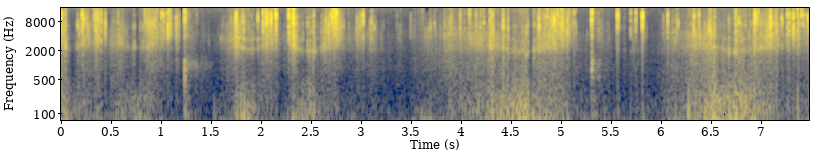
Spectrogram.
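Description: Hands scoop handfuls of small, hard, dry brown beans from a large layer spread on a dark surface, let them fall, and rub them through the pile. The result is a dense, continuous rattling and crunching, with many quick bright clicks of individual beans over a low rustling rumble that swells as the pile is stirred.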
